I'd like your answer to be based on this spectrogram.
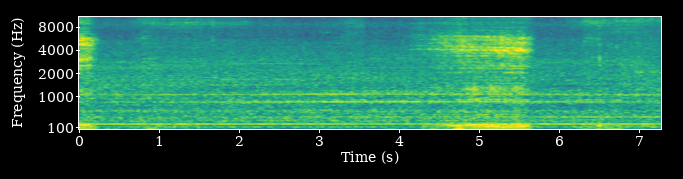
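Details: Cane Corso dog Lola, asleep, snoring: a low, rumbling snore swelling for about a second over steady room hum.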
